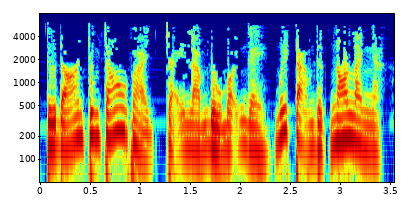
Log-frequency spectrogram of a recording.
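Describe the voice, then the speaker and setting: A man reading a story, voicing a humble, polite poor woman who sells food; husky and dry. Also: medium pitch, lively intonation, fast, dry recording, lo-fi sound, faint music behind. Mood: deferential. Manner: deferential, polite.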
